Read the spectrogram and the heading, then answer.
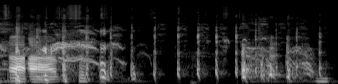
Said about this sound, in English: coughs on himself.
